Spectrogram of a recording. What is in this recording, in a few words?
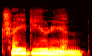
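"trade union", British English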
